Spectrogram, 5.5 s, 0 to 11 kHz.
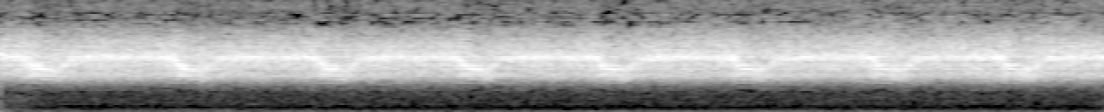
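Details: Cicadas singing up in the trees on a summer evening in Nebraska, July 2019, plentiful in the dog days of summer: a dense, steady high buzzing chorus that swells and fades in slow pulses about every second.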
